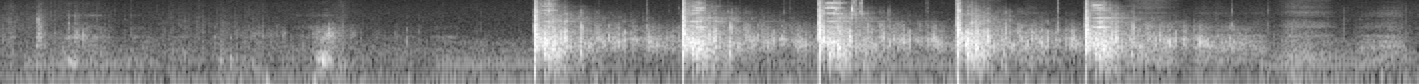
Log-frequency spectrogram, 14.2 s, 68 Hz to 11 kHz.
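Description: Browning Buck Mark Camper .22 LR pistol firing five shots about a second and a half apart, each a sharp crack with a short ringing tail. The shots start about five seconds in.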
